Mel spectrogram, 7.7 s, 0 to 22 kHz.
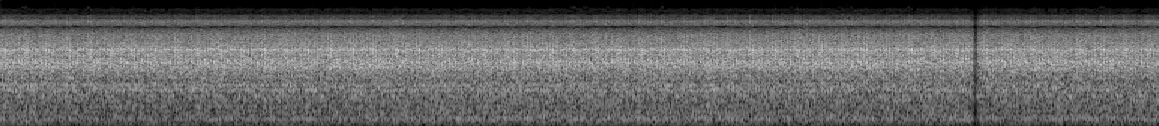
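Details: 2012 Ford E350 van at 170,000 miles, after replacing a coolant-leaking intake manifold with a Dorman part (intermittent misfire, coolant in plug wells): steady, even idle with a smooth hiss-like whir, no misses. Normal idle.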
